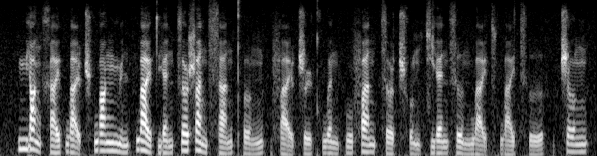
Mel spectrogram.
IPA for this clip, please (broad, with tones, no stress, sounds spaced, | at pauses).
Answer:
m j ɑ˥˨ ŋ x a˨˦ ɪ̯ p w a̰˨˩ ɪ̯ ʈ͡ʂʰ w ɑ˦ ŋ m y˨˦ n f w a˥˨ ɪ̯ t̪ j ɛ˨˦ n t͡s ɤ˦ ʂ a˥˨ n s a˨˦ n t̪ʰ ɤ˨˦ ŋ | f a̰˨˩ ɪ̯ ʈ͡ʂ ɻ̩˨˦ kʰ w ə˥˨ n p u˨˦ f a˦ n t͡s ɤ˨˦ ʈ͡ʂʰ ʊ̰˨˩ ŋ t͡ɕ j ɛ˦ n s ɹ̩˥˨ n̪ w a̰˨˩ ɪ̯ t͡sʰ w a˨˦ ɪ̯ t͡sʰ ɹ̩˨˦ | ʈ͡ʂ ɤ˦ ŋ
